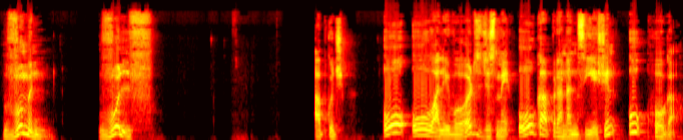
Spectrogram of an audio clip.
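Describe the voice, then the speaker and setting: A man teaching English pronunciation to Hindi speakers, saying sample words one by one with deliberate, drawn-out care. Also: husky. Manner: drawn-out word examples with a lively rising pitch. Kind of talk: slow, deliberate pronunciation lesson.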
